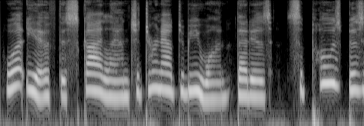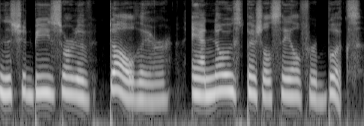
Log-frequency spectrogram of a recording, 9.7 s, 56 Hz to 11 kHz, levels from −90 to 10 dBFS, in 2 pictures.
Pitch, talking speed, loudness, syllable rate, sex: 215 Hz, 155 wpm, -17 LUFS, 3.9 syllables/s, female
